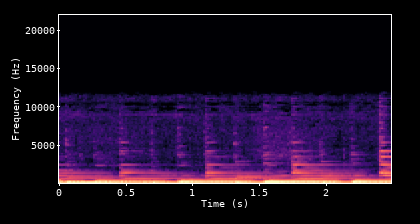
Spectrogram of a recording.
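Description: Acoustic guitar being fingerpicked: a slow pattern of plucked chord notes that ring on over one another, a new note coming in about every half second.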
